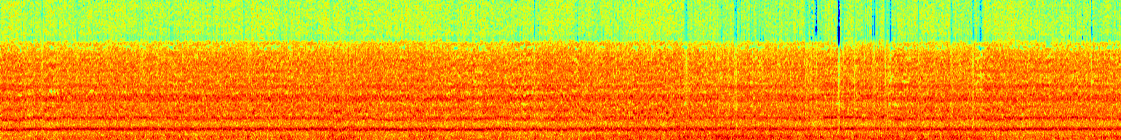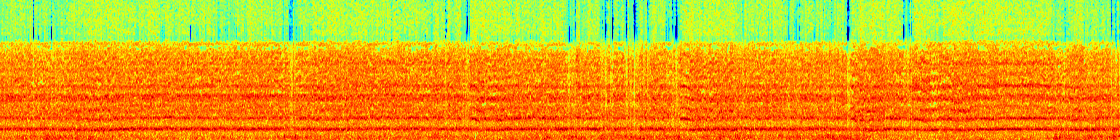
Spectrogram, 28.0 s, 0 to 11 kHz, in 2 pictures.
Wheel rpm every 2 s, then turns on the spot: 230, 230, 220, 230, 230, 230, 230, 230, 230, 230, 230, 230, 220, 230.
none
